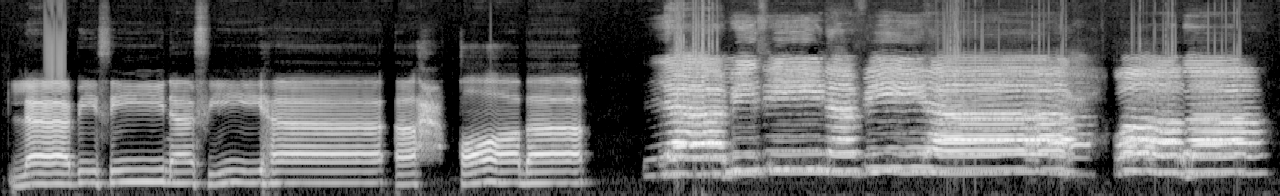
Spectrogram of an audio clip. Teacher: فیہا یا مدہ ہے اور الف مدہ بھی ہے، اور چھوٹی مد ہے تو اس کو ہم کھینچ کر پڑھیں گے. حروف مدہ سے زیادہ کھینچ کر پڑھا جاتا ہے.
